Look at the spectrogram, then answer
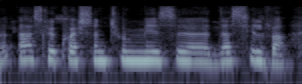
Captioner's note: speaking in French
